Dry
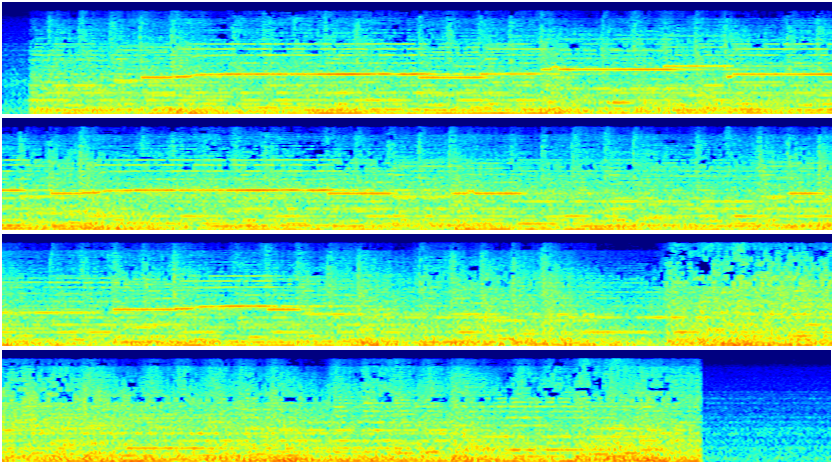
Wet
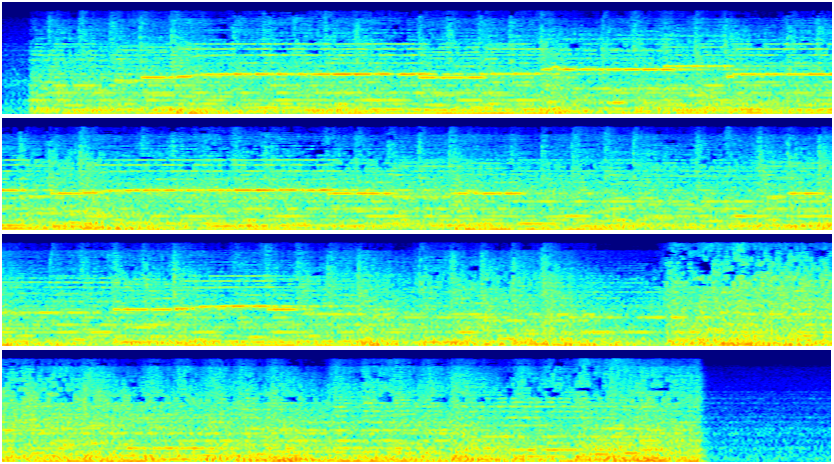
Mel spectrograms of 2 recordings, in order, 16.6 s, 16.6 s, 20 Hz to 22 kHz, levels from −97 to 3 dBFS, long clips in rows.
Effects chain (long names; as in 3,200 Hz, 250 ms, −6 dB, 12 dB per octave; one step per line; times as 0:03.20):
flanger 0.67 Hz, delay 7.1 ms, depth 4.4 ms, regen −55%
level +1 dB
